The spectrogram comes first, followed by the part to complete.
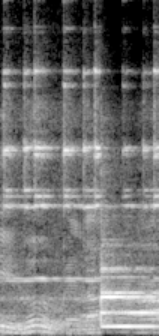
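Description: Aarti music: bells and jingling hand percussion ringing in a steady rhythm under held tones. A voice slides up and down in pitch in the first half, and a strong new held note comes in a little past halfway.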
